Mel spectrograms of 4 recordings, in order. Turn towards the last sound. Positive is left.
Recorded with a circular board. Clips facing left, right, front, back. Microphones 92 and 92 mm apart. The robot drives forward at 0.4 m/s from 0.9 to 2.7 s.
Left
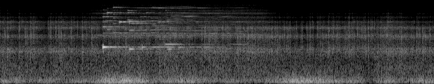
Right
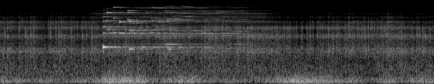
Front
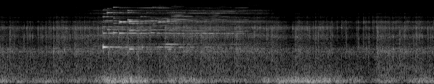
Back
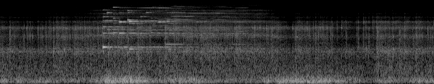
turn(degrees=-175)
